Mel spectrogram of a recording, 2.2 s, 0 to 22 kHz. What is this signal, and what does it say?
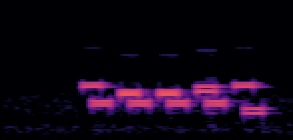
Multi-frequency trunk signalling (R2, with the far end's replies), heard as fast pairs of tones, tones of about 140 ms. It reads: 01150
